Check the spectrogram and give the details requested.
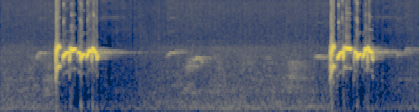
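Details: Two rippling, bubbly phrases from a sooty-headed bulbul, nearly three seconds apart, from a recording used to lure bulbuls into singing.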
